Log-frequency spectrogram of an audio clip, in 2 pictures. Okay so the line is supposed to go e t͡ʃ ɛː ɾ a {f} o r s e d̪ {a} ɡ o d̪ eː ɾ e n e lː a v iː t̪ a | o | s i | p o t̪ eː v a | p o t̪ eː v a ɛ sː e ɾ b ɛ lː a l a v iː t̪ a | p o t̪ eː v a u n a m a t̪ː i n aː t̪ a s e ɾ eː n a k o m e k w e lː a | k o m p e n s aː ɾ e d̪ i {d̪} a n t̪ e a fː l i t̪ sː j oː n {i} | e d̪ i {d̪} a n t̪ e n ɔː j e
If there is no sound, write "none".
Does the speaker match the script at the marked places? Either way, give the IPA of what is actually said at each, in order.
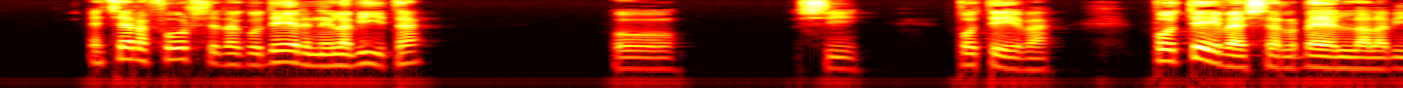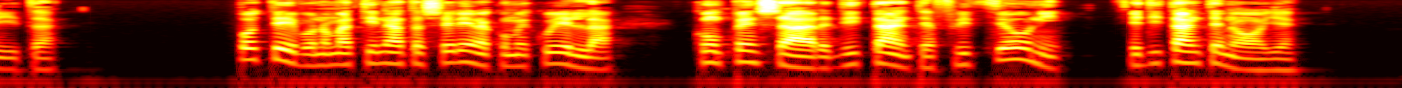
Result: f, a, t̪, i, t̪

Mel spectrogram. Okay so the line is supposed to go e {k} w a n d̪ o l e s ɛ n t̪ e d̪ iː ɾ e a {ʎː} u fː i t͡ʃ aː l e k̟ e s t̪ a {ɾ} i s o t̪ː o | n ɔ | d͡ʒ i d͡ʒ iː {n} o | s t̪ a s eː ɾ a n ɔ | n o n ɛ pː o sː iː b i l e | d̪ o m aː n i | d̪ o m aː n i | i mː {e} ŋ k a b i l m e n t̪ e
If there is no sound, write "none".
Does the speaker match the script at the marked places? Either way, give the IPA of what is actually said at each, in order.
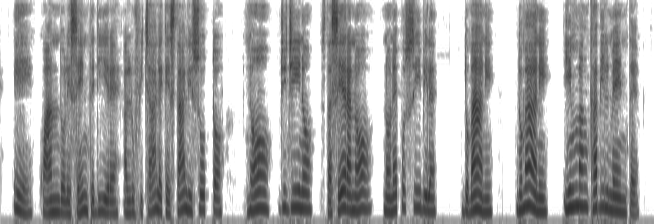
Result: k, lː, l, n, a

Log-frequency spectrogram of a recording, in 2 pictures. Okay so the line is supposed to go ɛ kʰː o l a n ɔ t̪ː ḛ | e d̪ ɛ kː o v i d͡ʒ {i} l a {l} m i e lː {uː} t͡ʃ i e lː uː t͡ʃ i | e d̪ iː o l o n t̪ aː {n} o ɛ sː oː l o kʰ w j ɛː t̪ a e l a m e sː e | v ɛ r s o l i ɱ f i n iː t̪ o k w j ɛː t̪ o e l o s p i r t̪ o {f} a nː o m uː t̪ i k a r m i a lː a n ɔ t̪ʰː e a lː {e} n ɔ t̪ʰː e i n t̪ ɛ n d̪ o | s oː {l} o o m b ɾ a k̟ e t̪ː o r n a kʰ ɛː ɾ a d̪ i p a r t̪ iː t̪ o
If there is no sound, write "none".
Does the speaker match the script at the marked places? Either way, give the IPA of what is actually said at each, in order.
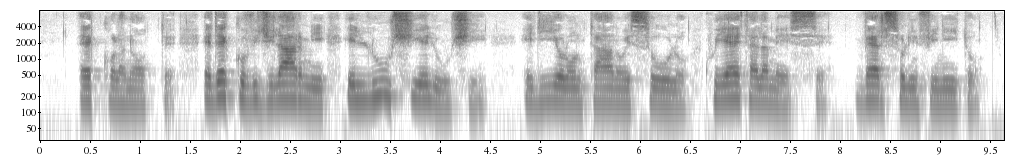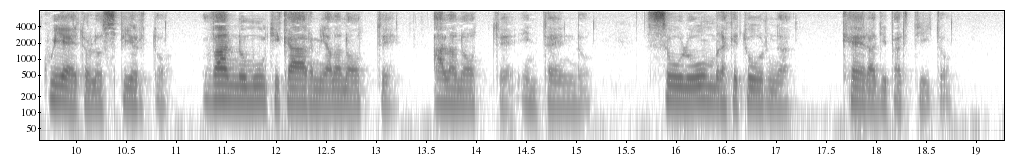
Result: i, r, uː, n, v, a, l

